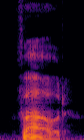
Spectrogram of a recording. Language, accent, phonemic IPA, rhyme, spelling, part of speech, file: English, US, /vaʊd/, -aʊd, vowed, verb / adjective, En-us-vowed.ogg
- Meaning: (verb) past participle of vow; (adjective) Undertaken in accordance with a vow; solemnly promised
